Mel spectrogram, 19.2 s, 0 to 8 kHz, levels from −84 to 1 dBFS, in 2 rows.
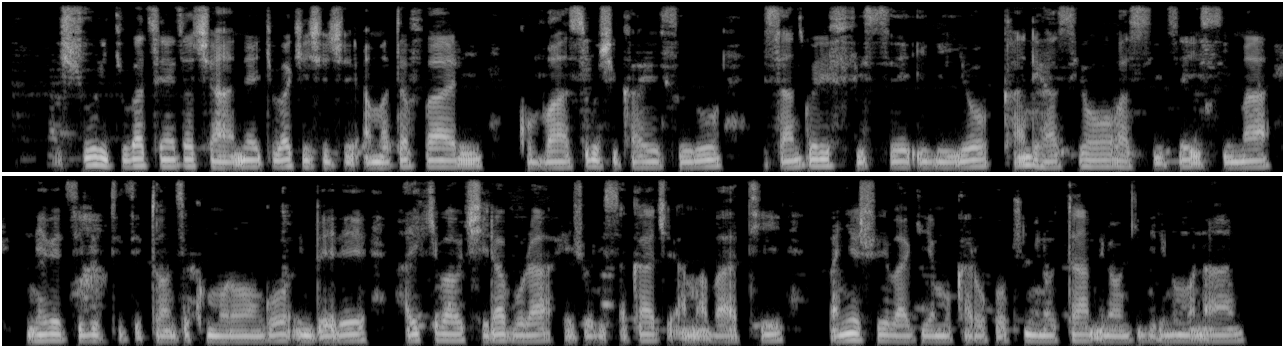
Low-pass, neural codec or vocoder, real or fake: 7.2 kHz; none; real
